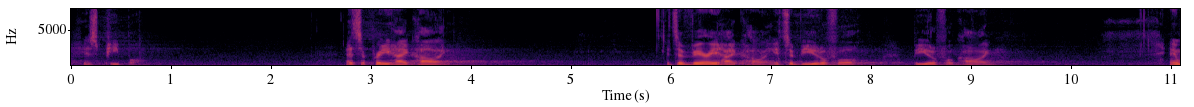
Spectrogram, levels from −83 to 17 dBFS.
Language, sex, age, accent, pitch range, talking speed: English, male, 50-69, American, 100-125 Hz, 95 wpm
